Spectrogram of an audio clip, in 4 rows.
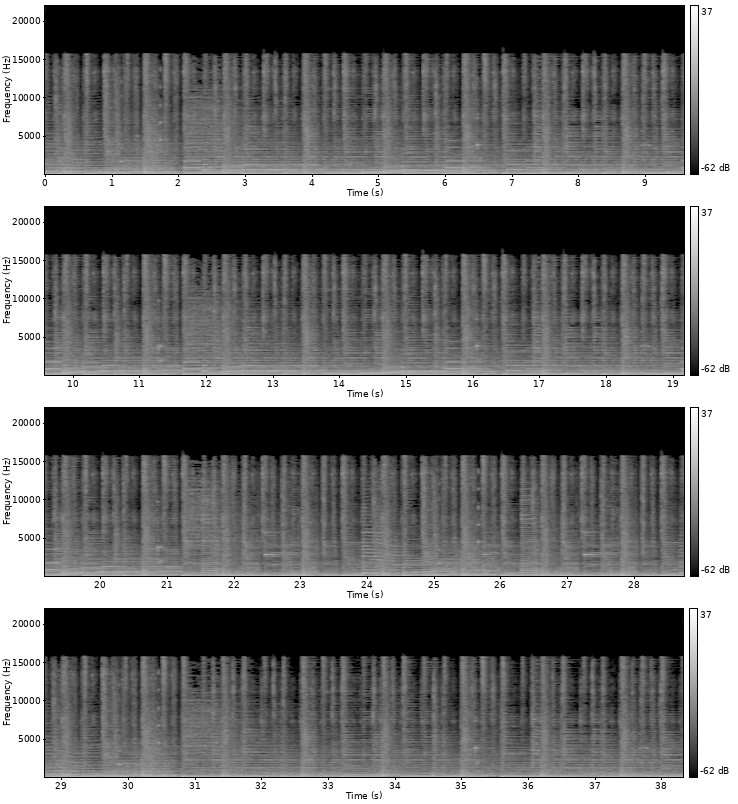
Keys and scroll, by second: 2.1 Return, 6.4 Return, 9.1 ctrl+s, 13.8 Return, 19.5 Return, 26.8 Return, 29.3 ctrl+z, 32.9 ctrl+s.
